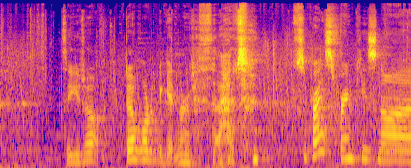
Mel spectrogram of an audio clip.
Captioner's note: laughs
